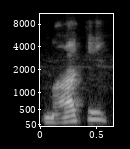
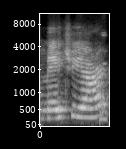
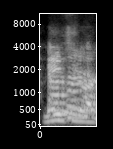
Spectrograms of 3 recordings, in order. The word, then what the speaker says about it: matriarch: Maraki? How you pronounce that? Matriarch. Matriarch.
